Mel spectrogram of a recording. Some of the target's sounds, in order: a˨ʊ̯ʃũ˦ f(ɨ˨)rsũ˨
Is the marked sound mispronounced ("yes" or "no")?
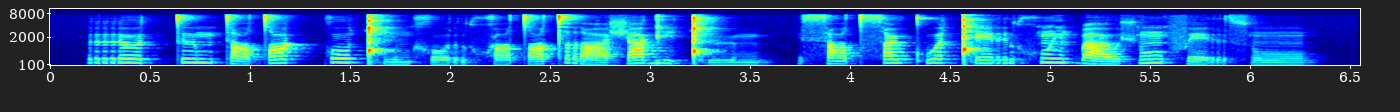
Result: yes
